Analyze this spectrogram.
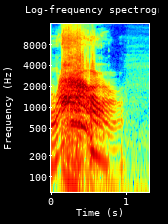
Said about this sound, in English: That's why he's growling. I don't know if that's a lion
